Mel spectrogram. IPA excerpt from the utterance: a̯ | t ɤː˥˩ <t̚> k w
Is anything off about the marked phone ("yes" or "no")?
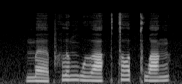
no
